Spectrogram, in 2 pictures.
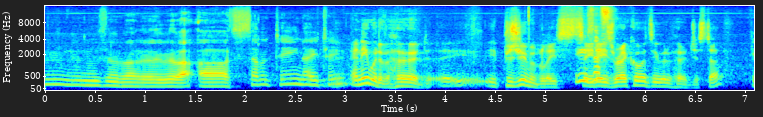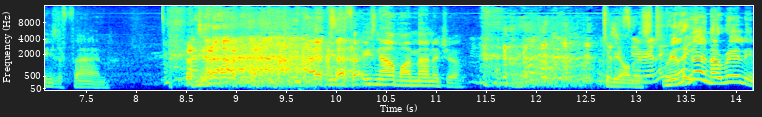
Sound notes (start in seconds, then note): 8.3 laughs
